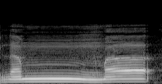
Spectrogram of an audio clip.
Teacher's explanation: ولما یہ لم میں غنہ ہے، آواز ناک میں لے جائیں گے، 2 حرکات تک ٹھہرائیں گے. لما الف مدہ ہے، 2 حرکات لمبا کریں گے الف کے برابر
